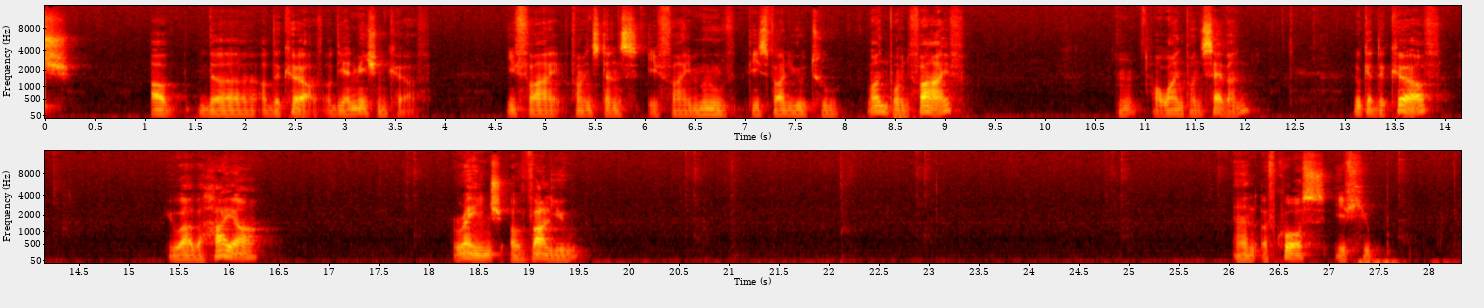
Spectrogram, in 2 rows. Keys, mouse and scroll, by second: 10.2-10.7 scroll down 6, 10.7 middle click, 11.4 middle click, 12.1-12.6 scroll down 2, 12.5 middle click, 13.7 middle click, 17.8 click, 24.9 click.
